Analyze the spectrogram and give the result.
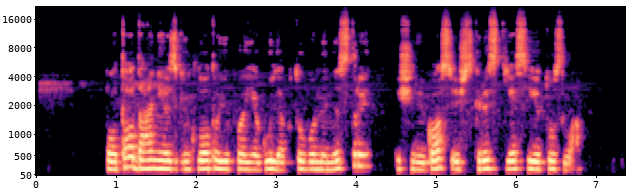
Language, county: Lithuanian, Vilnius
